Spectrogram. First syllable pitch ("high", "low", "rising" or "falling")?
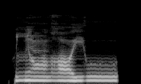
low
